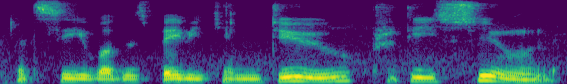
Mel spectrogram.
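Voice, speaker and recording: A man's voice: mid-range voice, measured pace, gravelly, a little mellow, slight background noise. A man giving casual, rambling let's-play commentary on a strategy game, with lots of fillers and self-deprecating asides. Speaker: gameplay commentator.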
